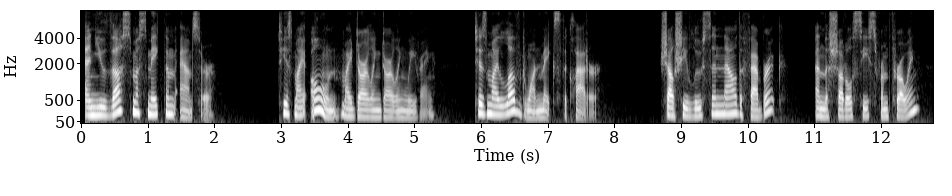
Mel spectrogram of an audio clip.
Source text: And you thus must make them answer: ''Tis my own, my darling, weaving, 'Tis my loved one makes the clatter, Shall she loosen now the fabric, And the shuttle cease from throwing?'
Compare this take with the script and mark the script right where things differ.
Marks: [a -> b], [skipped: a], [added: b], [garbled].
And you thus must make them answer: ''Tis my own, my darling, [added: darling] weaving, 'Tis my loved one makes the clatter, Shall she loosen now the fabric, And the shuttle cease from throwing?'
